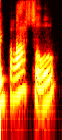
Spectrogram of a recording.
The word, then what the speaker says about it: bottle: So if I say bottle, we kind of pronounce it as bottle, and you don't have a vowel sound in the second syllable.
